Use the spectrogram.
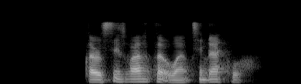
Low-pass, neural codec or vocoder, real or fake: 7.2 kHz; codec, 16 kHz, 0.5 kbps, FreqCodec, larger model; fake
